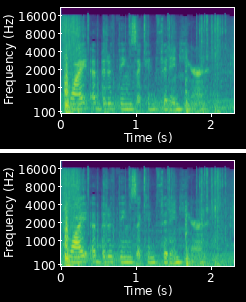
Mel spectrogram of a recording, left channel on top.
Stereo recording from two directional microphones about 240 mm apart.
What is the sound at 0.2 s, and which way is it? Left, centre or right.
Speech, centre.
